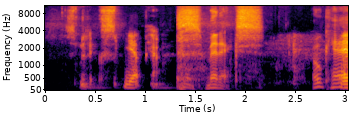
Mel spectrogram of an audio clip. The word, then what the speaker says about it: Smithwick's: know how to pronounce properly it is actually pronounced smitics smiticks yup minix okay it's about a h center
